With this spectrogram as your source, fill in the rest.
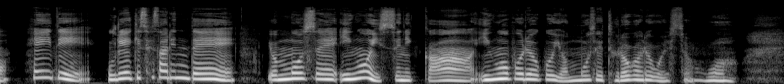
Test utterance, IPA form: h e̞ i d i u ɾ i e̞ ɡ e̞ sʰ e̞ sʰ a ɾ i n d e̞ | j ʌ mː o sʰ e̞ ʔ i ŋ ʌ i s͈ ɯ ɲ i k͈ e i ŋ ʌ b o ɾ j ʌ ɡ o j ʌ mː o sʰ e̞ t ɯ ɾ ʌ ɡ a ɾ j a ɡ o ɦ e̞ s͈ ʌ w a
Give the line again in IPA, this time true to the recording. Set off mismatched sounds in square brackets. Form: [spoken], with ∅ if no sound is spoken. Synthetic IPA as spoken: h e̞ i d i u ɾ i e̞ ɡ e̞ sʰ e̞ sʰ a ɾ i n d e̞ | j ʌ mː o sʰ e̞ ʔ i ŋ ʌ i s͈ ɯ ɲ i k͈ [a] i ŋ ʌ b o ɾ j ʌ ɡ o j ʌ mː o sʰ e̞ t ɯ ɾ ʌ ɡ a ɾ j [ʌ] ɡ o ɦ e̞ s͈ ʌ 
